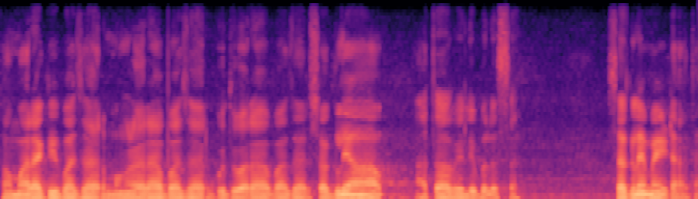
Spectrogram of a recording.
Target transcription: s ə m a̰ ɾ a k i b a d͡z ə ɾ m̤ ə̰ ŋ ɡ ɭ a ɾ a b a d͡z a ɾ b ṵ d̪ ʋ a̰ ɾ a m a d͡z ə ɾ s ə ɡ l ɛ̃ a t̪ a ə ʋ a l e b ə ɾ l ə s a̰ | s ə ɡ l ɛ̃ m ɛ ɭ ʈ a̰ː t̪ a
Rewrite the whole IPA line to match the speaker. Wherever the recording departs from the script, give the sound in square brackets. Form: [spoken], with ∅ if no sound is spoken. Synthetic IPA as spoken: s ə m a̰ ɾ a k i b a d͡z [a] ɾ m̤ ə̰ ŋ ɡ ɭ a ɾ a b a d͡z a ɾ b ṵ d̪ ʋ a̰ ɾ a [b] a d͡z [a] ɾ s ə ɡ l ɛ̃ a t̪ a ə ʋ [e] l e b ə [∅] l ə s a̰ | s ə ɡ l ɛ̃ m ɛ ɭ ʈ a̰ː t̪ a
